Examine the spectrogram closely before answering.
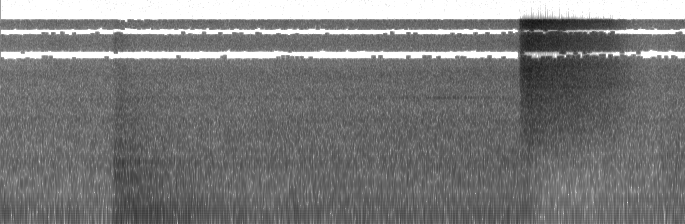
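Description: Large truck manoeuvring: a steady engine rumble that surges suddenly about a second in, then a sharp burst of air hiss from its brakes about five seconds in.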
